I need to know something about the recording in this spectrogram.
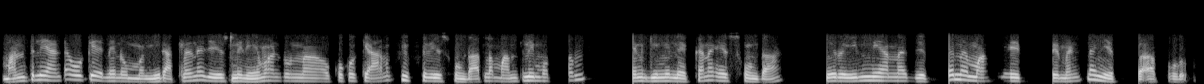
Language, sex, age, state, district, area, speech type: Telugu, male, 18-30, Telangana, Jayashankar, rural, conversation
